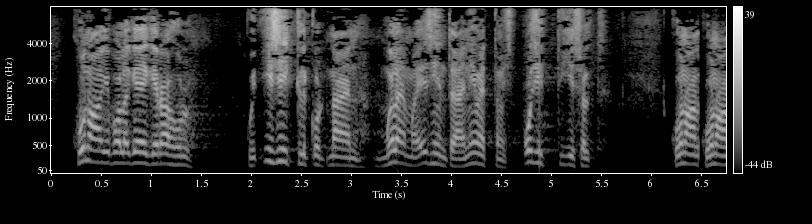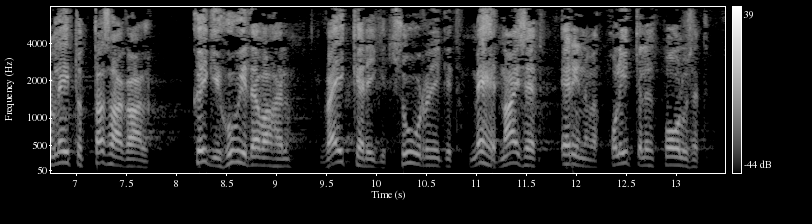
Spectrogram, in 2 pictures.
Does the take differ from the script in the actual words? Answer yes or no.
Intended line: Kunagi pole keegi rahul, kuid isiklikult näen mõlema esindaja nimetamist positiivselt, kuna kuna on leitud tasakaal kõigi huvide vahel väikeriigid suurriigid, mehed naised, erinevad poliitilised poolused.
no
